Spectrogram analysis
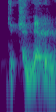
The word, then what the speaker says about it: Cynefin: want to invoke the Knevin framework from Dave Snowden, spelled C-N-Y-F-E-N, I think, or F-I-N, I forgot. Okay. It's pronounced Knevin, but it's Welsh, so it's spelled Cynefin.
